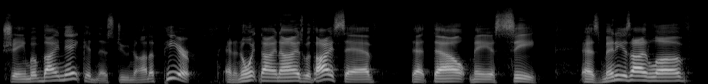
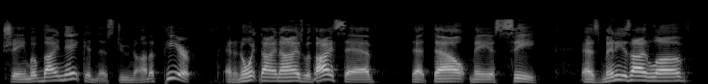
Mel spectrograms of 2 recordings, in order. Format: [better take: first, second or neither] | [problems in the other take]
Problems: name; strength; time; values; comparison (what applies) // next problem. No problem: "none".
first | garbled, watery; slightly; nothing above 8 kHz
